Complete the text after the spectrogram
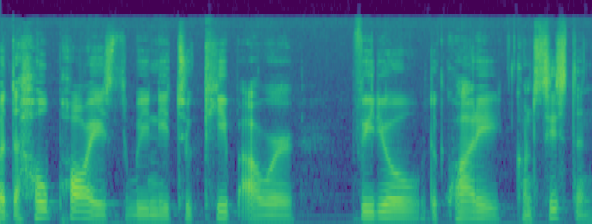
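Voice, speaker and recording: A man speaks with a strong Vietnamese accent. The sound is dry and close with no echo, on a very clean recording with a silent background. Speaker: real estate agent. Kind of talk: casual interview chat.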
